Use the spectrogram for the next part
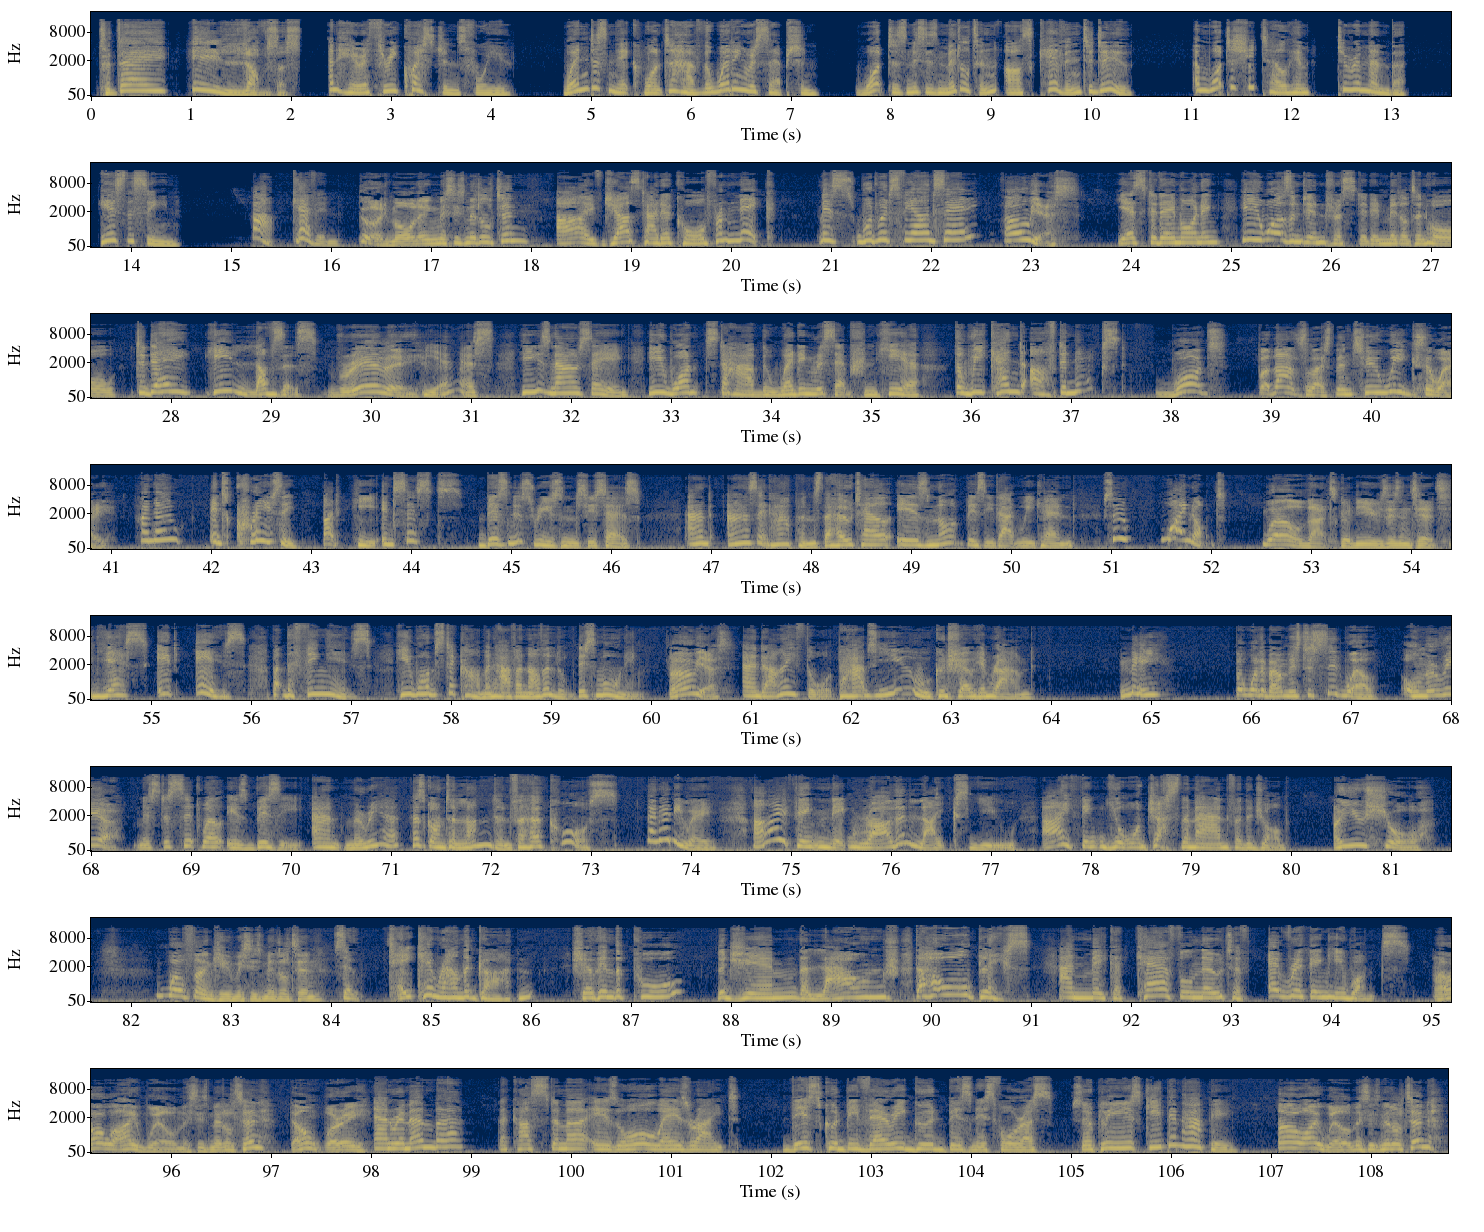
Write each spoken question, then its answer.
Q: When does Nick want to have the wedding reception?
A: He wants to have the wedding reception here the weekend after next.

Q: What does Mrs. Middleton ask Kevin to do?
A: I thought perhaps you could show him round.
